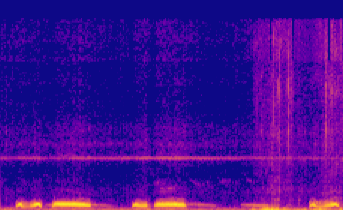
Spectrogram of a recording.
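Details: Spotted dove coos for luring wild doves: quick double notes alternating with sustained, soft, level coos, then a faint trailing note, a muffled thump and another double coo.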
